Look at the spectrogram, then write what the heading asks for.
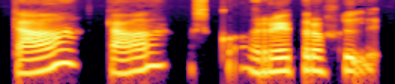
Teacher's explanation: retroflex sounds, como la lengua hacia arriba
